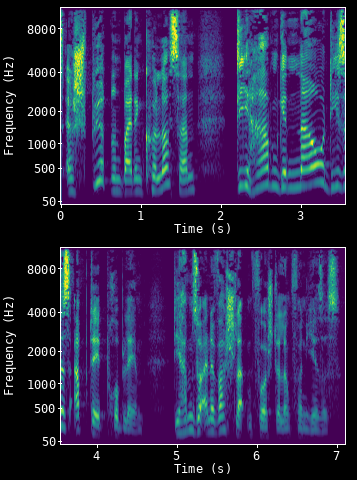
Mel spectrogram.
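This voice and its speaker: A man preaching a sermon to an audience, humorous and animated, telling stories with lively asides. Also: fairly high pitch. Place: lit stage before an audience.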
